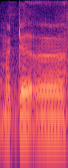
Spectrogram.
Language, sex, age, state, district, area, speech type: Malayalam, male, 18-30, Kerala, Idukki, rural, spontaneous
